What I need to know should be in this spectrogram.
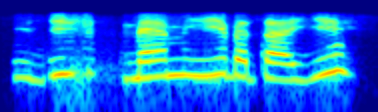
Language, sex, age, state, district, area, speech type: Urdu, female, 18-30, Uttar Pradesh, Aligarh, urban, conversation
